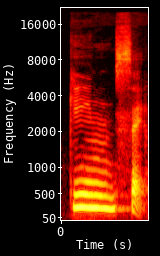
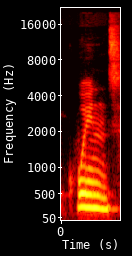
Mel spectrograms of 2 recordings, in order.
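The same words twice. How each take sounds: First: The U after the Q is silent. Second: The U after the Q is pronounced. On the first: The speaker calls it right. "that U after Q is silent. ... we have to say quince" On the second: The speaker calls it wrong. "we don't say quince"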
